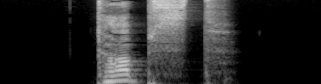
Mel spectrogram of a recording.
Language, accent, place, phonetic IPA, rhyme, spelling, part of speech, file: German, Germany, Berlin, [tɔpst], -ɔpst, toppst, verb, De-toppst.ogg
- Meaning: second-person singular present of toppen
